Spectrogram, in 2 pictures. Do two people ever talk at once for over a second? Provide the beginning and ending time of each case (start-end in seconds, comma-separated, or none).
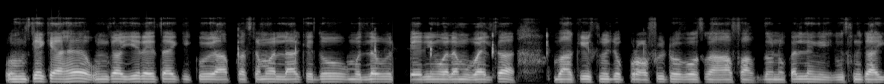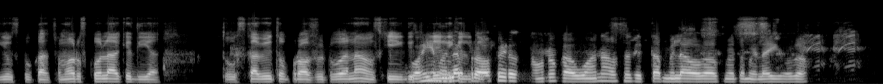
none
